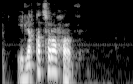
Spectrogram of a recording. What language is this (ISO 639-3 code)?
kab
